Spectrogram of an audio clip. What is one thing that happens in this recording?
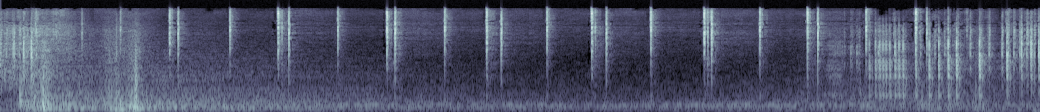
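Knitting needles click rapidly and steadily.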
